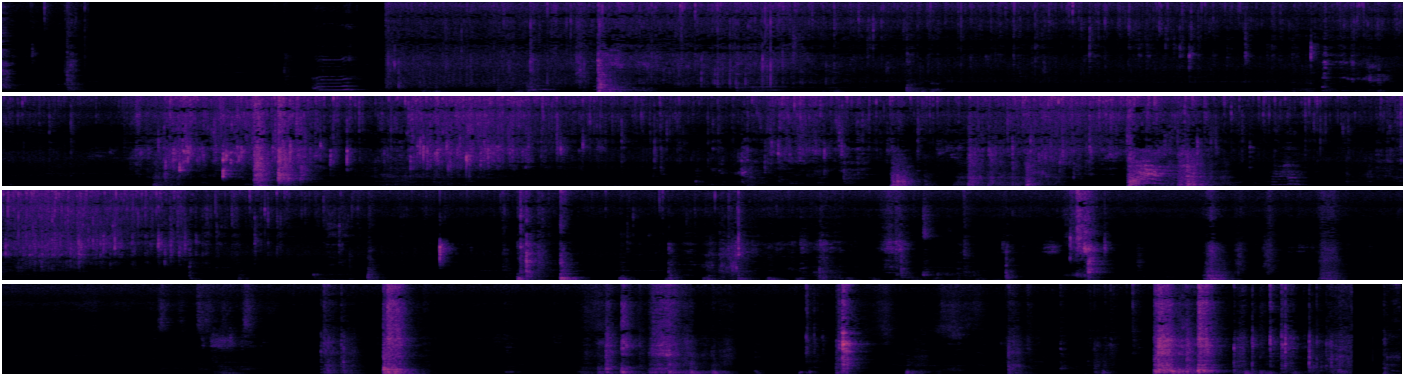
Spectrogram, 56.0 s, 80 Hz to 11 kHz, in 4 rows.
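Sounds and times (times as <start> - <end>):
tap water splashing in sink: 7.2 - 10.2, 15.3 - 26.6, 27.4 - 39.2.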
